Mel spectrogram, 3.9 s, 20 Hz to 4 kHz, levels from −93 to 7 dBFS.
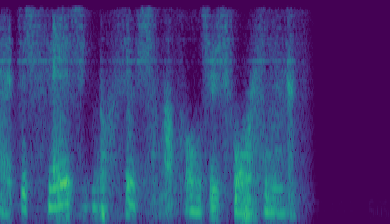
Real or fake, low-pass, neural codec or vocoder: fake; 3.6 kHz; codec, 44.1 kHz, 0.9 kbps, DAC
